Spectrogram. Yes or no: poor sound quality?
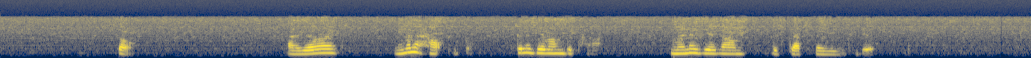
yes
